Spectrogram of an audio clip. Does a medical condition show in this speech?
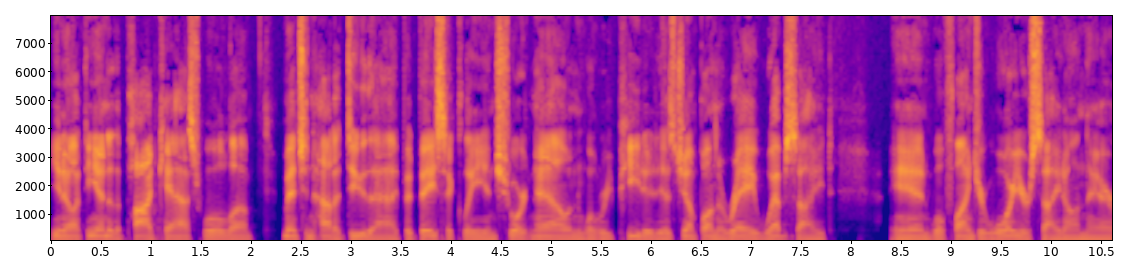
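No.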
